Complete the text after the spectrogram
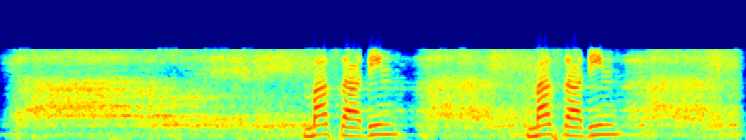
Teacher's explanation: میم زبر ما سین زبر سا مسا دال دو زیر دن مسا دن مسا دن. سین کو سختی کے ساتھ اس میں سیٹی کی آواز پیدا ہوگی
